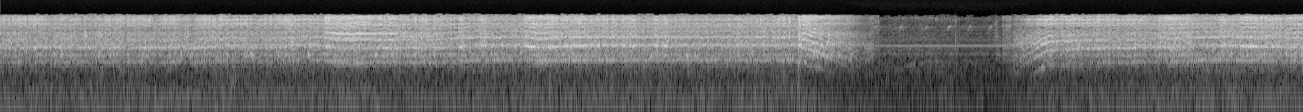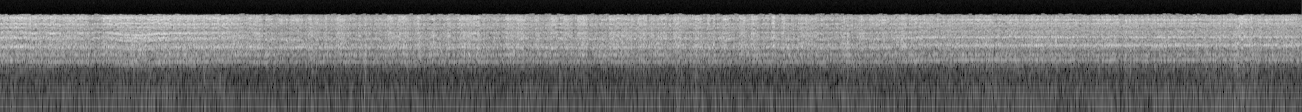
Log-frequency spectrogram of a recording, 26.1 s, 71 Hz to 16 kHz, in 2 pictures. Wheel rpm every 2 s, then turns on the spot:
220, 220, 220, 210, 30, 170, 220, 220, 210, 220, 220, 230, 230.
none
